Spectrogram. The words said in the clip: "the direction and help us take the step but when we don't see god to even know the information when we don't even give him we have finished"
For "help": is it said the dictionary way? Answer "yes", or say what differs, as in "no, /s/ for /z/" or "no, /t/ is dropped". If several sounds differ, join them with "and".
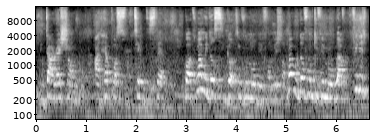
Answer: yes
